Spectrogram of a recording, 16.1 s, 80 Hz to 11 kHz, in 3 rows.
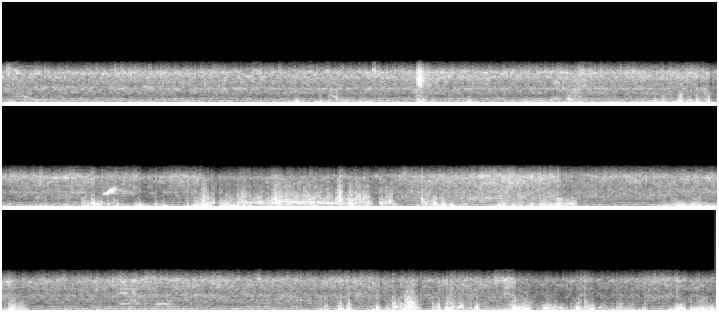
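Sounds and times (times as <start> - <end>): street traffic: 0.0 - 16.0
wind buffeting microphone: 2.2 - 16.0.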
